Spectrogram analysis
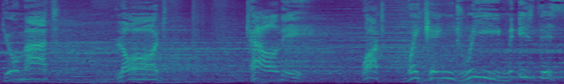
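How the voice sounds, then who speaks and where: An actor playing an ancient monstrous magister in a fantasy game, grandiose and imperious, with archaic, commanding speech. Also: male voice, high-pitched, animated, very slow, creaky, pauses often, full character voice. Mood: anguished, pleading. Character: ancient monstrous magister waking, imperious, bewildered, fanatically devout. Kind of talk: theatrical fantasy game acting. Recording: echoing cavernous reverb, loud music behind.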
